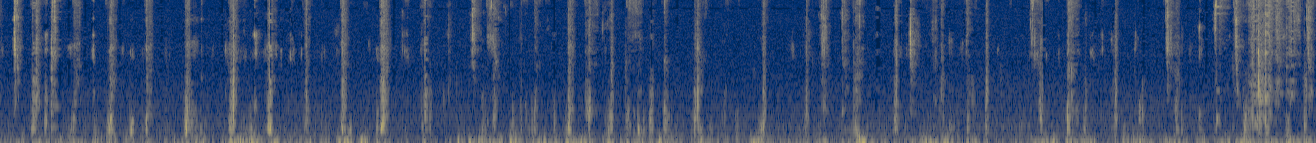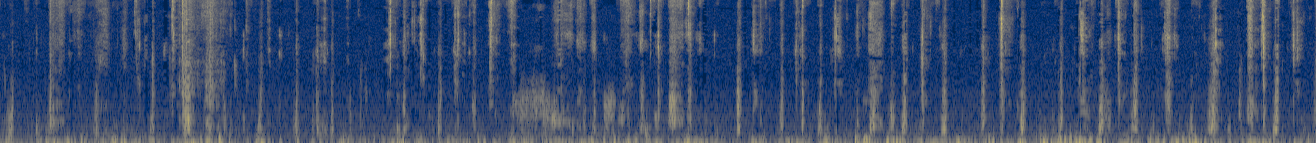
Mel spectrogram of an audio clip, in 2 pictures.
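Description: Close-miked wet chewing and lip smacking as a person eats braised meat, a dense run of quick irregular clicks. A couple of brief soft rustling bursts come about halfway through.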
